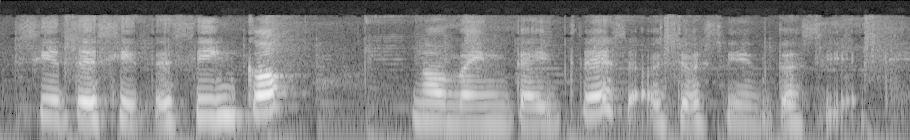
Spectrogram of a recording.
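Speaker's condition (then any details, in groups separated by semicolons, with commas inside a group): Cerebral palsy; from birth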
